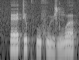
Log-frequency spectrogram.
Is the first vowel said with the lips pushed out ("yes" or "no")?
no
